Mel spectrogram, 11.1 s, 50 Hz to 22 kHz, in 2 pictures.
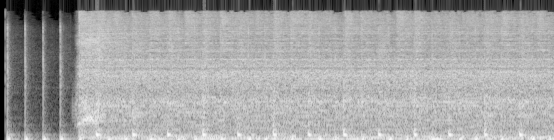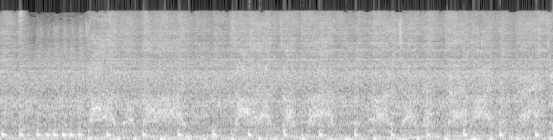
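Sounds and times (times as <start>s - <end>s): driving drum beat: 0.1s - 11.0s
distorted guitars and bass: 0.2s - 11.0s.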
